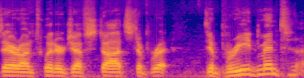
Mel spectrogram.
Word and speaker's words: debridement: One of the doctors there on Twitter, Jeff Stotts, debridement, I've been told is pronunciation, not debridement.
